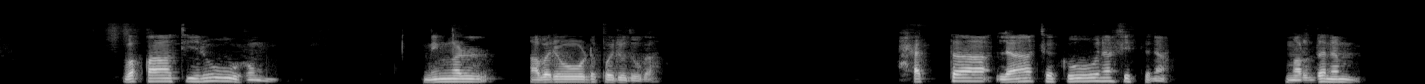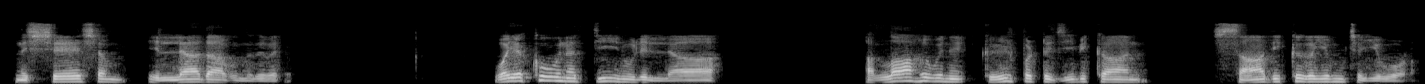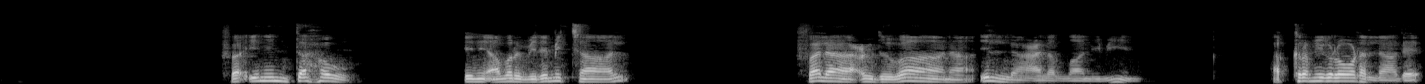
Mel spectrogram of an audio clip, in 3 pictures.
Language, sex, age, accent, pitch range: Malayalam, male, 50-69, native, 105-145 Hz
